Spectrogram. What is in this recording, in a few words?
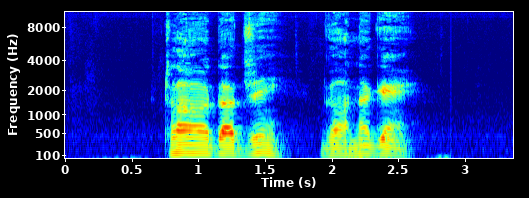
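"tlvdatsi gvnage", Cherokee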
